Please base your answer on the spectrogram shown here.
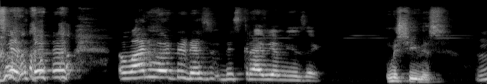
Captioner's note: laughs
